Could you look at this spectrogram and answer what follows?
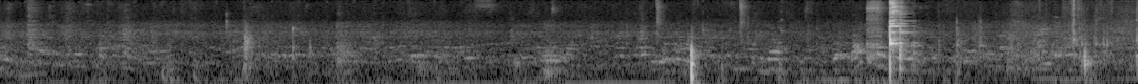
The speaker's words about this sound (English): Let me just have a sip of water.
